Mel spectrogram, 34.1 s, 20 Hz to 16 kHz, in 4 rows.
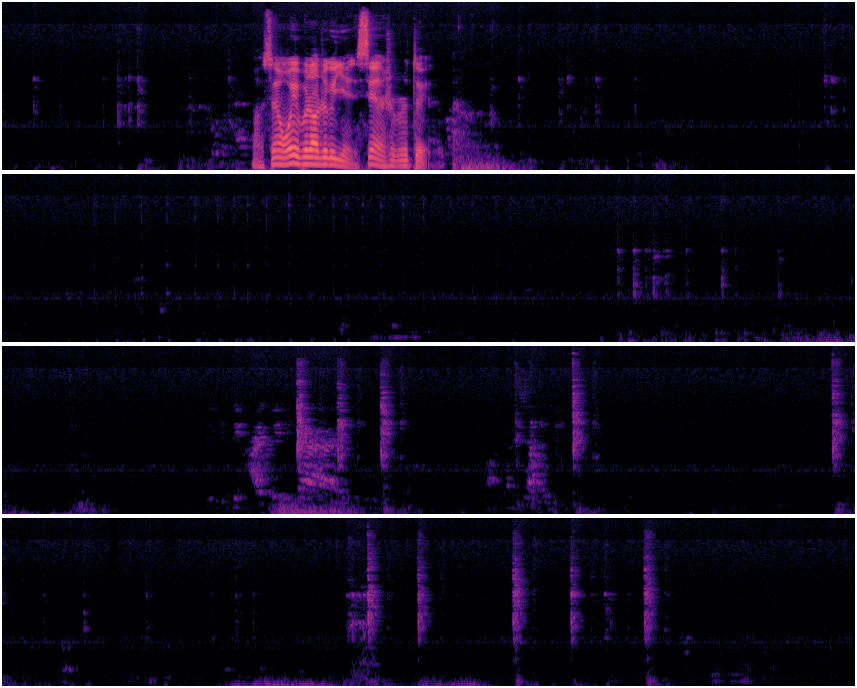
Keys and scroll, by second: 1.1 alt+s, 1.2 alt+s, 5.5 ctrl+z, 8.2 ctrl+z, 14.9 alt+s, 20.0 space, 20.4 space, 20.8 space, 22.1 ctrl+z, 22.3 ctrl+z, 22.7 space, 25.3 space, 26.7 ctrl+z, 29.0 alt+s, 29.2-31.9 typing, 31.6 ctrl+z.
